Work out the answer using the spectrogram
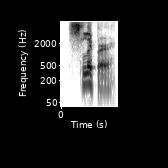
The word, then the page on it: slipper: American English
